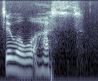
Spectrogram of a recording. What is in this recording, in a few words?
pinto, cheyenne language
